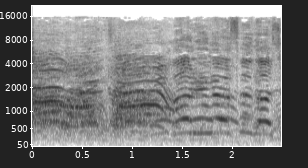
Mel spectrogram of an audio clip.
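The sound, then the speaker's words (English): Enthusiastic supporters outside Taipei City Hall call out loudly as the departing mayor leaves, urging him to run for president. Many overlapping voices shout and chant without a break. “As Ke was leaving Taipei City Hall, there were loud calls from enthusiastic supporters asking him to run for president in 2024.”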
